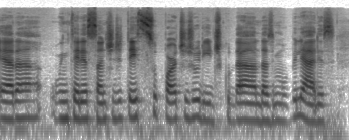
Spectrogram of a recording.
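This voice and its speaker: A woman at medium pitch speaks in a São Paulo interior accent with monotone, flat intonation on a very clean recording with a silent background. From interior of São Paulo state, Brazil. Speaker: real estate agent. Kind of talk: podcast interview. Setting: studio. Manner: hesitant, with many fillers.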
